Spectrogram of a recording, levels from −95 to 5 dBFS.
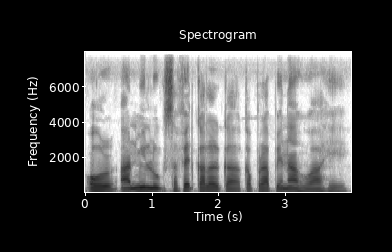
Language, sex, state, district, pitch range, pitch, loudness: Hindi, male, Arunachal Pradesh, Lower Dibang Valley, 115-130 Hz, 125 Hz, -17 LUFS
